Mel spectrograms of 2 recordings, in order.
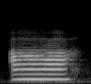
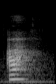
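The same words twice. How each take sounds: First: The pitch stays high and level throughout. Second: The syllable is short and light, without stress. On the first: "is high and steady" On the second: "in a more light and short way"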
